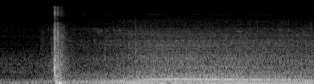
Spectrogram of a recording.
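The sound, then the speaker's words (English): A sharp thud like a car door shutting, then a car engine starts up and rises in pitch as the vehicle pulls off, its steady rumble staying fairly loud. “Don't you dare drive away in that fucking car.”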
